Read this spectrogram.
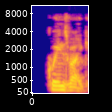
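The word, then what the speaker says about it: Queensrÿche: I've got to go with Prince, the Queen, the is it Queensryche? Is that how you say it? – Queensryche.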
